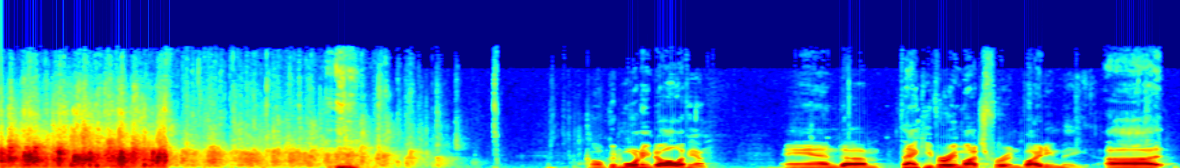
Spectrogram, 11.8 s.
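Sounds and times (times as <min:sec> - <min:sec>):
audience applause welcoming a speaker: 0:00.0 - 0:04.8
speech: 0:06.0 - 0:07.2, 0:07.9 - 0:11.7.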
